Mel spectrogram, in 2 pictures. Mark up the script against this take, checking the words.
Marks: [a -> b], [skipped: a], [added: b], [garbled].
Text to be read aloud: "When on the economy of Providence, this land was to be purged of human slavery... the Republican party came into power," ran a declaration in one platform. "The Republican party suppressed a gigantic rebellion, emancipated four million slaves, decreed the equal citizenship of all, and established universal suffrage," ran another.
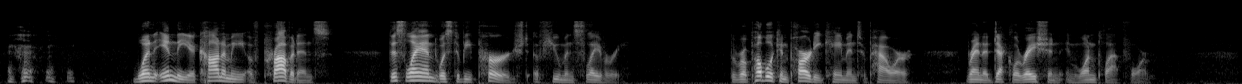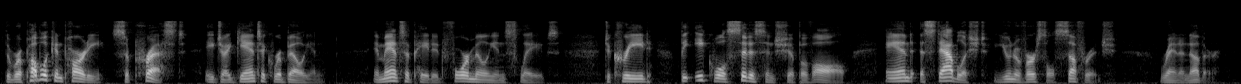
"When [on -> in] the economy of Providence, this land was to be purged of human slavery... the Republican party came into power," ran a declaration in one platform. "The Republican party suppressed a gigantic rebellion, emancipated four million slaves, decreed the equal citizenship of all, and established universal suffrage," ran another.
